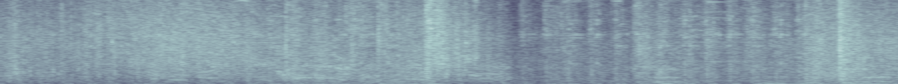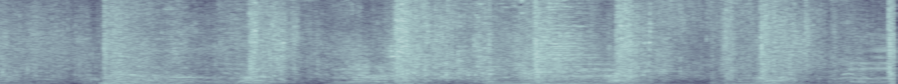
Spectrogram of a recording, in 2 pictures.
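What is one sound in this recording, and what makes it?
A blade slashes and strikes flesh.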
